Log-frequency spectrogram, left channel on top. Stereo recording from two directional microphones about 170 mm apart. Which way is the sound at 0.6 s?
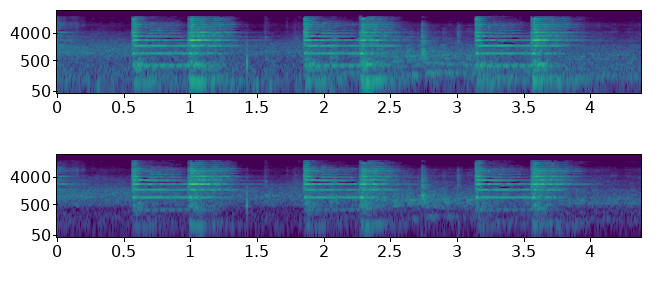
Centre (ahead or behind).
